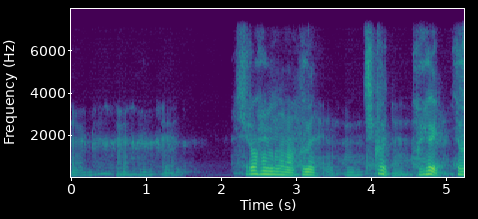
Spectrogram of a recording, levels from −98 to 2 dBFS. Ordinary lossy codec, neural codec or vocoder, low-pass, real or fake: none; autoencoder, 22.05 kHz, a latent of 192 numbers a frame, VITS, trained on one speaker; 7.2 kHz; fake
